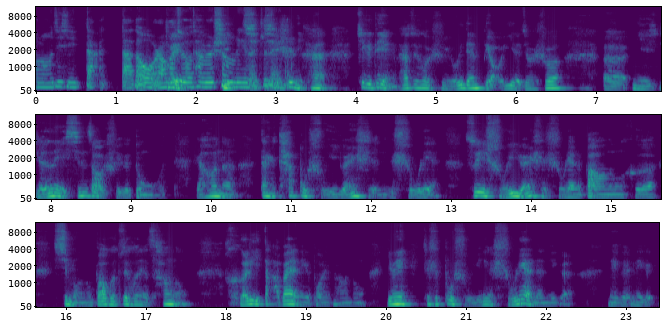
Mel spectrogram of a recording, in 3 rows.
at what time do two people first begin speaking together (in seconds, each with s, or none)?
1.6 s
